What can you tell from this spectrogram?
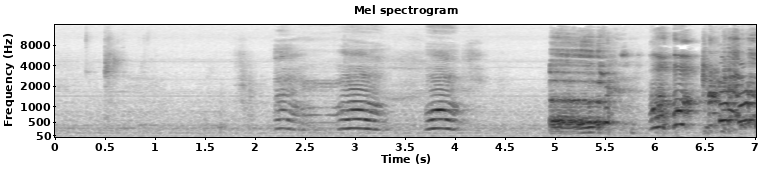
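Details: Baby who finds gassy burps hilarious and now anticipates them: soft baby vocal sounds and squeals followed by loud rough burp-like bursts; infant burping.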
